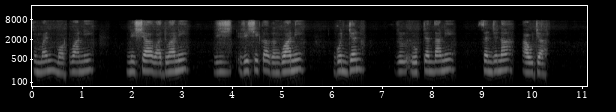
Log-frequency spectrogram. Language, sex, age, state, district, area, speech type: Sindhi, female, 30-45, Madhya Pradesh, Katni, urban, spontaneous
